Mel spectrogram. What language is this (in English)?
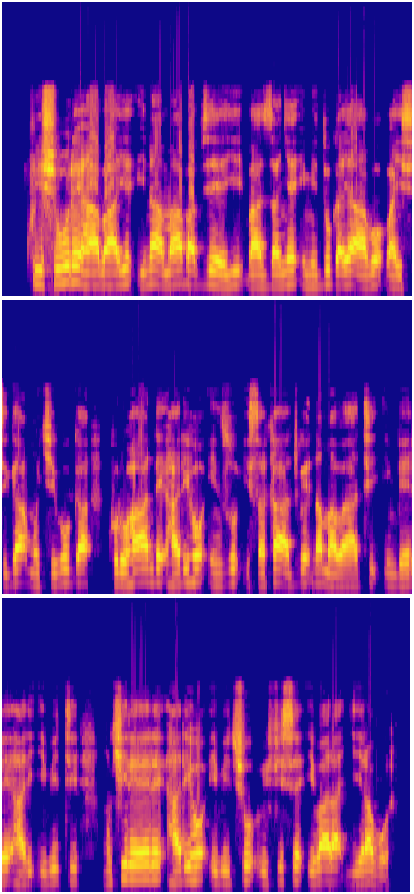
Rundi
